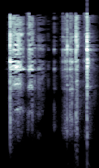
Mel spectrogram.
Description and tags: A quartz crystal rod scraped against a steel cup-like object to create the sound of a crystal being inserted into a socket.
